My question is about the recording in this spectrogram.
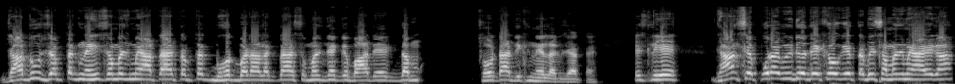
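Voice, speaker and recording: A man's voice: high voice, normal speed, sharp tone, dry recording, clean studio sound. A man presenting a card trick tutorial, explaining it step by step with repeated rhetorical questions. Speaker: magic trick teacher and presenter.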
